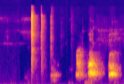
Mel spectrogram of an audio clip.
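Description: Three sharp clicks, then a dog barking two or three short times.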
